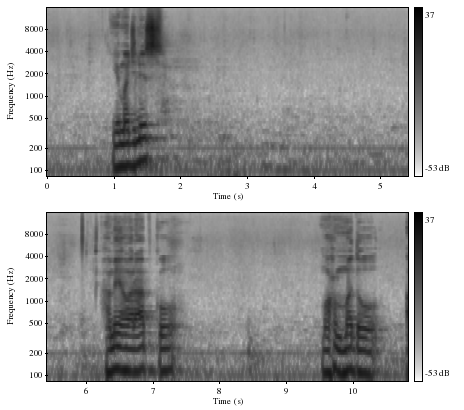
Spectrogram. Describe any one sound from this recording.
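A man speaks slowly and solemnly through a microphone, with long pauses.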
